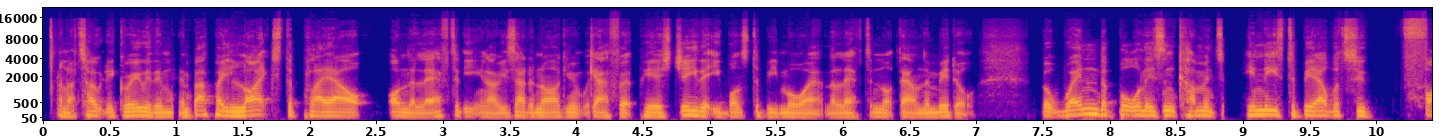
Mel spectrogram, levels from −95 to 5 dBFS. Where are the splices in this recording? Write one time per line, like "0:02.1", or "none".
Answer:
0:01.0
0:03.1
0:04.1
0:08.8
